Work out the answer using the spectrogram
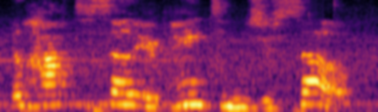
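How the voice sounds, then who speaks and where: A woman's voice: fairly high pitch, a little fast. A young woman co-hosting a let's play, reading game dialogue and chatting casually with a giggly, teasing manner. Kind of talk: casual chat and reading a visual novel aloud. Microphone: fallback mic after the main one failed. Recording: noisy, no proper microphone.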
